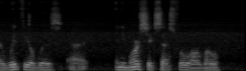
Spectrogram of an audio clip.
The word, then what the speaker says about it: Whitefield: without the e so whitefield or whitfield its pronunciation is whitfield it may have been he may have been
